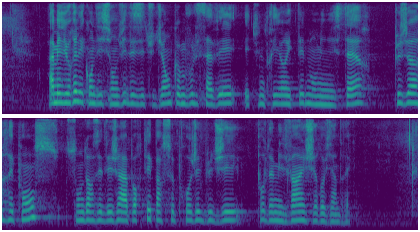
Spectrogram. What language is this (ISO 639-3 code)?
fra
